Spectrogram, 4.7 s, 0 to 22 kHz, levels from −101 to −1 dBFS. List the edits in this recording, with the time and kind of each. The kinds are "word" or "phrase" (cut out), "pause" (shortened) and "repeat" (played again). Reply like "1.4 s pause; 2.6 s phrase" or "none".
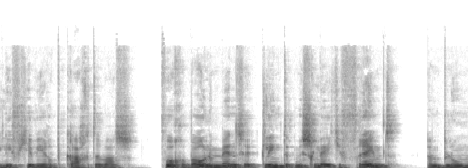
1.5 s pause; 3.2 s word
